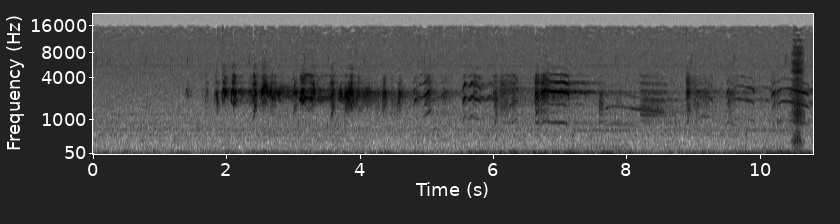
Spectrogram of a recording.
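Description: Coyotes yipping and howling: a chaotic run of many short, high calls that bend up and down in pitch, starting about a second and a half in, with a single sharp click near the end.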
